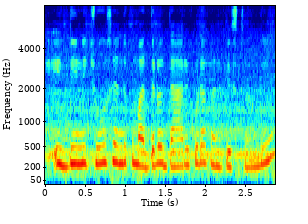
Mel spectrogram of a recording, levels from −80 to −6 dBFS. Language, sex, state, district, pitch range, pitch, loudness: Telugu, female, Andhra Pradesh, Krishna, 220-255 Hz, 245 Hz, -22 LUFS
